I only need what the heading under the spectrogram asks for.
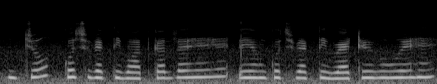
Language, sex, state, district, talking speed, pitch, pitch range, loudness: Hindi, female, Chhattisgarh, Balrampur, 175 wpm, 310 Hz, 300-330 Hz, -24 LUFS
